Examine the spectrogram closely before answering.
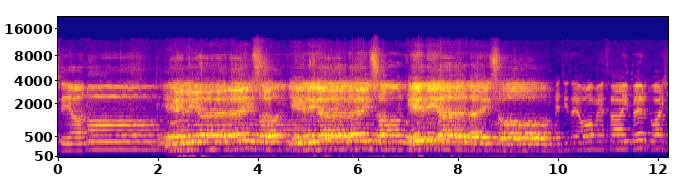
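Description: Byzantine Orthodox chant sung over a steady held low drone note. A fuller, louder body of voices comes in about two seconds in and sings until about ten seconds in, after which a thinner line of chant carries on.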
